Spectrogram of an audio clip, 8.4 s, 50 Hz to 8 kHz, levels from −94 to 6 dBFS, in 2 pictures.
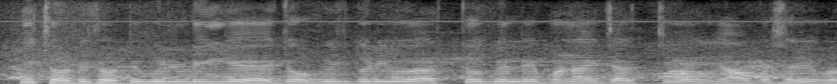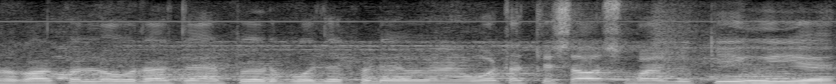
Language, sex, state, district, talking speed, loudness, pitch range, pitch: Hindi, male, Haryana, Rohtak, 215 wpm, -17 LUFS, 150-155 Hz, 150 Hz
